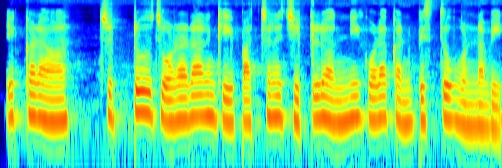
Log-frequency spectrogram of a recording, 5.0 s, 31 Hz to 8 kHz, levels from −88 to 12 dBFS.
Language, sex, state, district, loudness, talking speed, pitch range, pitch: Telugu, female, Telangana, Hyderabad, -15 LUFS, 105 wpm, 150-170 Hz, 160 Hz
